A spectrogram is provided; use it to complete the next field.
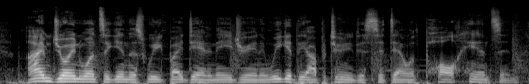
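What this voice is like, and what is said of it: Rough, bad-sounding voice. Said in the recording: “Please forgive my terrible sounding voice... my voice just sounds horrific”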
